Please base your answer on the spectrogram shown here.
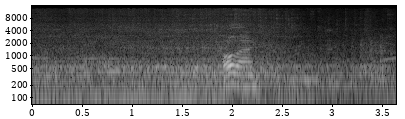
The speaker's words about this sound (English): What you heard there was the sound of the chain lift motor.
